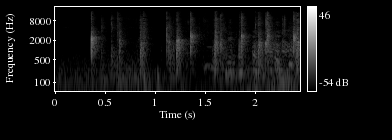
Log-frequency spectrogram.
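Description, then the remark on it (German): An audience claps quietly and sparsely, a thin scattering of hand claps in an uneven rhythm, low in level with no voices over it. “Das ist das gleiche Phänomen, das wir vor ein paar Tagen schon festgestellt haben, dass die Leute ihre Klatschenergie so sparen.”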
